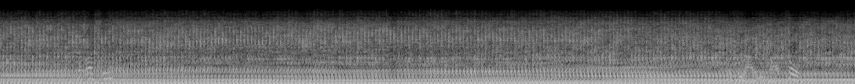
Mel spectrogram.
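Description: A pool pump machine runs loudly and steadily, a dense mechanical drone with a strong low hum that holds throughout, with voices talking faintly underneath.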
